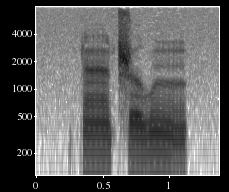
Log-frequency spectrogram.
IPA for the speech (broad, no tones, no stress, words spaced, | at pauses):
ʈɐ̃ːʈ͡ʂowũ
